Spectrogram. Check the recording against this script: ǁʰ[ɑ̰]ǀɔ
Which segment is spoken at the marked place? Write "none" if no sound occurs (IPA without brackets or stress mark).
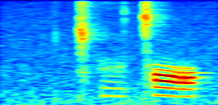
ɑ̤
